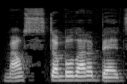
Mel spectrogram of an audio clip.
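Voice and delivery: ordinary delivery, nothing marked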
